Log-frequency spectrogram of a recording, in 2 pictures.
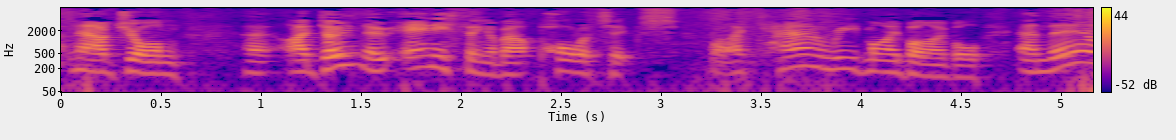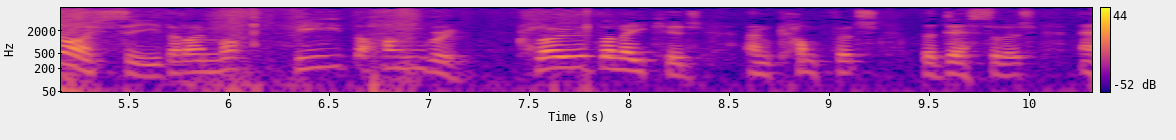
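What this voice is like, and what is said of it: Put-on Oxford English accent. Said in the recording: “I can't do Ohio accent. This is Oxford accent.”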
